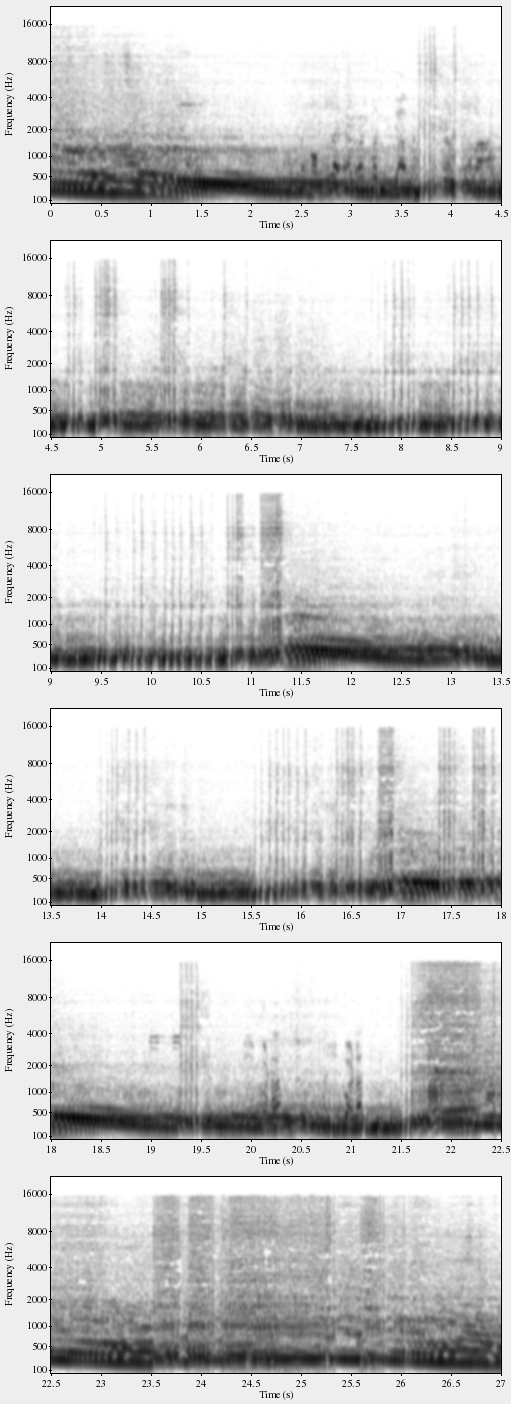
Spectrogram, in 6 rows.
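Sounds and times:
exhaust cracks: 0.0 - 27.0
motorcycle engine revving: 0.0 - 27.0.

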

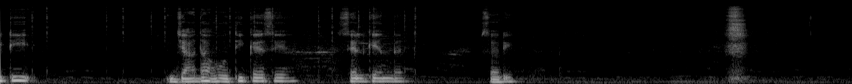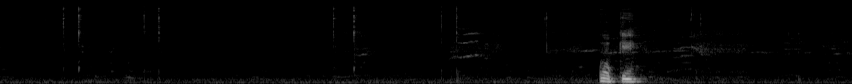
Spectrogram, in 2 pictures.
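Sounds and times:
computer mouse clicks: 0.2 - 2.4, 3.1 - 4.2, 9.1 - 10.3, 11.8 - 12.2, 12.9 - 13.3.

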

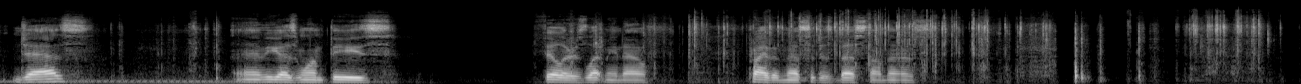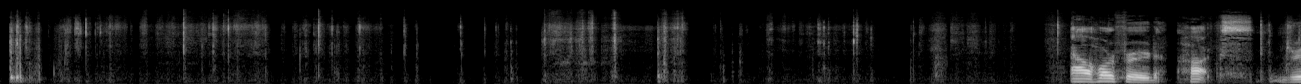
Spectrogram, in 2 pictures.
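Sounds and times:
cards being handled: 0.9 - 2.5, 5.5 - 23.8, 25.2 - 26.0
foil wrapper crinkling and tearing: 5.7 - 10.6, 11.6 - 19.2.

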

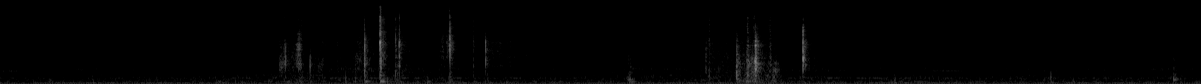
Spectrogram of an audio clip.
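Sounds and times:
comic book pages turning: 2.8 - 5.4, 7.0 - 8.2
paper rustling and flicking: 2.8 - 5.4, 7.0 - 8.2.

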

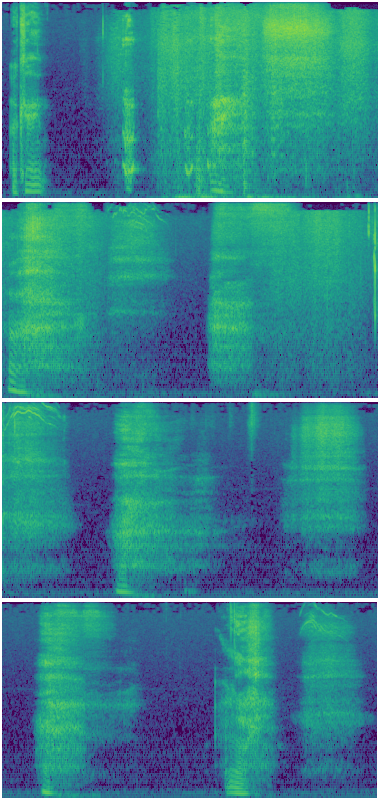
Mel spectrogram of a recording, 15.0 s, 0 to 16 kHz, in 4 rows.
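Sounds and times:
man breathing out heavily: 2.0 - 6.7.

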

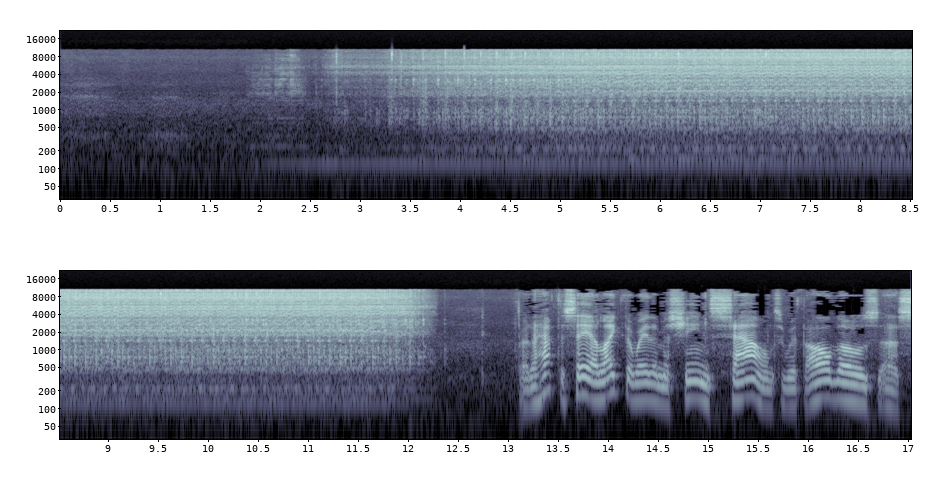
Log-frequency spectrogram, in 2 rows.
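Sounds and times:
sewing machine stitching clatter: 2.2 - 12.3.

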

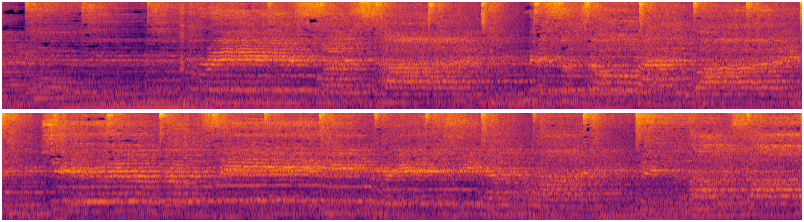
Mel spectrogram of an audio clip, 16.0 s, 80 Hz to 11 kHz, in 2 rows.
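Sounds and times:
choir singing held notes: 0.0 - 16.0
orchestral accompaniment: 0.0 - 16.0.

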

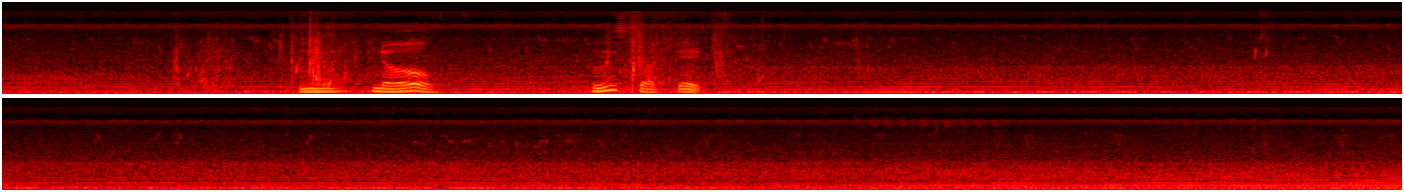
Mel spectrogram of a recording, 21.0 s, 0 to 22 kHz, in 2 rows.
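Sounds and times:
faint low hum: 0.0 - 21.0.

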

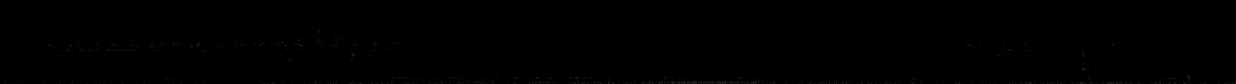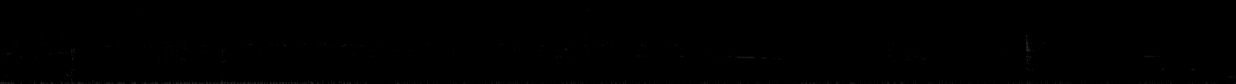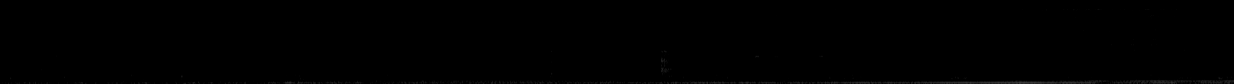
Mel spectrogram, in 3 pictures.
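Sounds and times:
charcoal scratching on paper: 0.0 - 4.1, 5.7 - 11.6, 12.4 - 20.0, 20.7 - 22.9, 31.8 - 37.0.

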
